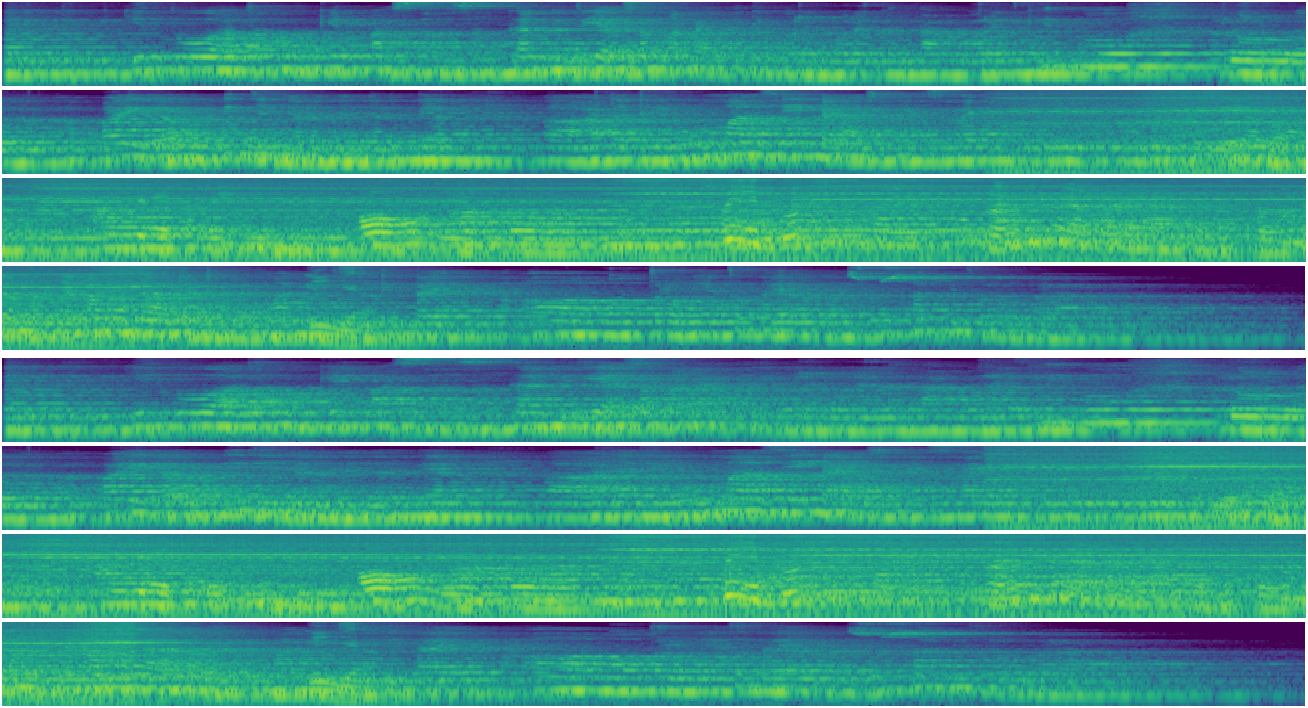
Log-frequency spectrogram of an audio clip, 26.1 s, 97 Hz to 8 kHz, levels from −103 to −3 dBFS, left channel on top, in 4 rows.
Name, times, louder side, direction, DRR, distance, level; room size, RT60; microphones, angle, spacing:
voice 1, 0.0-14.8 15.3-21.8 22.1-25.0, left 1 dB, 55° left, -5 dB, 2.3 m, -31 dB
voice 2, 6.1-6.6 12.6-13.3 13.7-14.4 14.8-15.9 16.6-17.0 17.9-18.2 19.0-19.5 21.1-21.4, equal, ahead, 6 dB, 0.3 m, -28 dB
sound 1, 11.4-20.2, right 2 dB, 70° right, 0.9 m, -31 dB
11.0 x 9.4 x 3.5 m, 2.7 s
head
